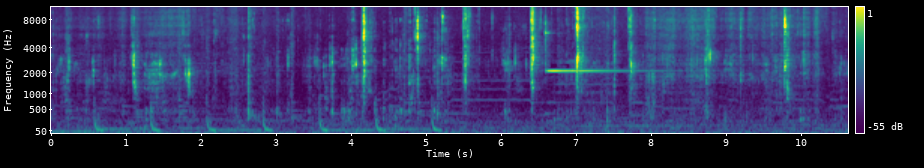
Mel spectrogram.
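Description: Close-miked chewing of buttered lobster tail: wet mouth clicks and smacks, several a second. A short steady high tone sounds a little past halfway.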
